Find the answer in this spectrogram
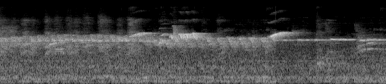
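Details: A canary singing at home gives one long unbroken high trill that swells, then a sharp upward note and a thin level whistle, over faint low hum.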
